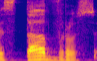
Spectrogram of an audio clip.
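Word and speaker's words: ⲡⲓⲥⲧⲁⲩⲣⲟⲥ: كلمة دي سهلة خالص، بي اس تا، هنا الحرف ده يتنطق في وده ار، تبقى استافروس.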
